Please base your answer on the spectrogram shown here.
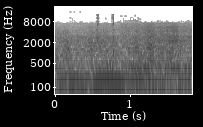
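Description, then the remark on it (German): A helicopter passing by, heard as a steady, fairly loud low engine drone with a humming tone running through it, continuous for the whole moment with no voices. “Ich weiß nicht, ob ihr das Radio gehört habt, ich ist gerade einen Hubschrauber vorbeikommen.”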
